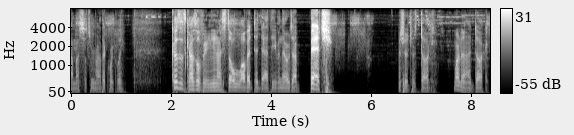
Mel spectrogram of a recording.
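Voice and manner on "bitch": frustrated outburst. Real, not acted. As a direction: burst into a loud shout at the end. Cursing the hard game.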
